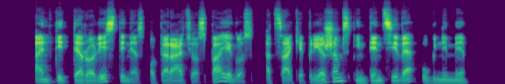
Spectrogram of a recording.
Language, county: Lithuanian, Kaunas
